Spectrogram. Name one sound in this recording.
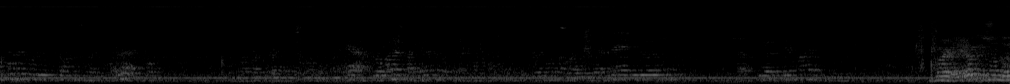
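A woman speaks calmly through a loudspeaker.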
